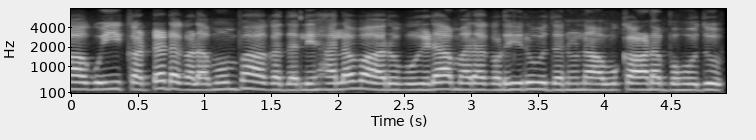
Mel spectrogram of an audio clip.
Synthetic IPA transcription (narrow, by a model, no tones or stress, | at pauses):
aːɡuiːkɐʈːɐɽɐɡɐɭɐmumbʱaːɡɐd̪ɐlːiɦɐlɐʋaːɾuɡuiɽaːmɐɾɐɡɐɭuiɾuʋud̪ɐnːunaːʋukaːɳɐbɐɦud̪u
